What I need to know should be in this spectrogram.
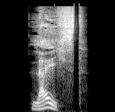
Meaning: second-person singular present of laichen
- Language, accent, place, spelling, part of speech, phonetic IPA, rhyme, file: German, Germany, Berlin, laichst, verb, [laɪ̯çst], -aɪ̯çst, De-laichst.ogg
